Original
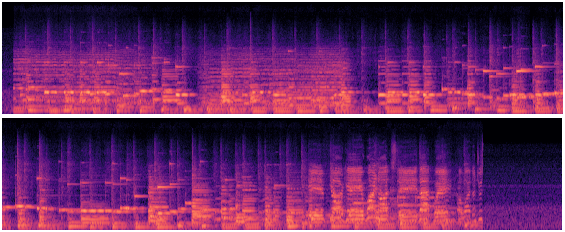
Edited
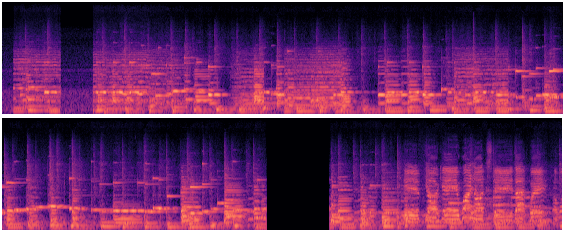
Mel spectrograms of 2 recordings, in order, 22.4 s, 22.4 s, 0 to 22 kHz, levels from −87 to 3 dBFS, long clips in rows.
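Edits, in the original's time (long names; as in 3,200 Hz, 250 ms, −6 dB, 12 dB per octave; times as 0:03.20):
0:01.16: splice in room tone 0.65 s
0:04.58–0:05.65: swap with 0:09.05–0:09.46
0:15.85: splice in silence 1.26 s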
